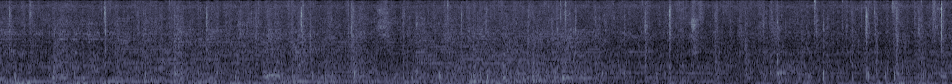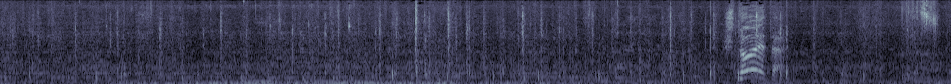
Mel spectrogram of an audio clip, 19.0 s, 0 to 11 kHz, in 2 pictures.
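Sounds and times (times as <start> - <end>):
film score music: 0.0 - 19.0
horse hooves clip-clopping: 0.0 - 19.0.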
